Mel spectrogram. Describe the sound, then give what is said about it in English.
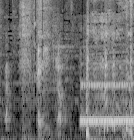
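A voice talks briefly, then a loud, steady electronic telephone tone starts and holds without a break to the end as a call is placed to a pizza place, with more voice sounds faintly underneath. “Pick up the phone.”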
